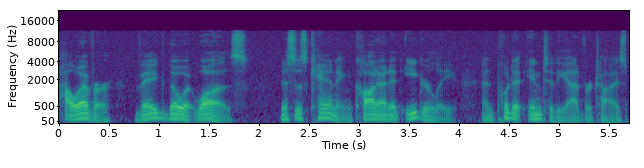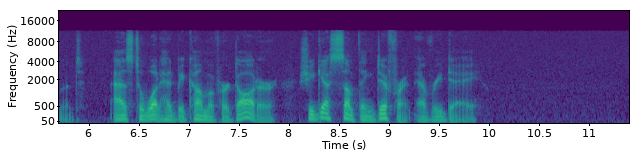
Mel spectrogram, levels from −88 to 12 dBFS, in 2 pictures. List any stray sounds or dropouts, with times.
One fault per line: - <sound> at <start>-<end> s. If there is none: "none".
none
